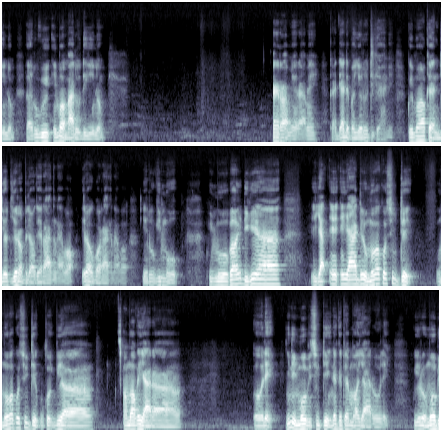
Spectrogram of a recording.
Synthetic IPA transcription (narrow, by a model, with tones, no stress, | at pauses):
i˨no˨mka˨ɾu˦ɡi˦mo˦˨ma˦do˨di˨ki˨˦no˨m | a˦ki˦ɾo˨mi˨ɾa̰˨mi˦ | ka̰˨di˦a˦de˨bo˨jo˦ɾo˦di˨ɡa˨nḭ˨ki˦mo˦ke˨n˦di˦o˦di˦je˦ɾo˨bi˦lo˨ki˦ɾa˨ŋi˨na̰˨βo˦˨je˦ɾo˦˨ɡi˨˦bo˨ɾa˨ŋi˨na̰˨βo˨ | jo˦ɾu˦ɡi˦mo˨b | kʷi˨mo˨bo˦i˦di˨ki˦a˦˨ | ji˦ja˦di˦ɾo˨mo˦βa˦ko˦su˦de˦˨ | o˨mo˦βa˦ko˦su˦de˨ku˨ko˨˦ɡ͡bi˦ | o˦mo˦ki˦ja˨ɾa˨ | o˨˦le˨ | ɲi˦ni˨mo˦bi˨su˦de˦˨ɲi˦ne˦k̬e˦te˦mo˨˦ja˨ɾo˨lḛ˨ | ku˦je˦ɾo˨mo˦bi˦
